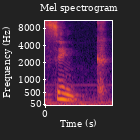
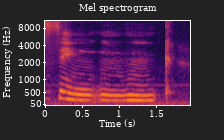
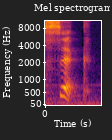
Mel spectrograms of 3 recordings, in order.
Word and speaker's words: sink: So nest, st, that's the ending blend, st, and sink, nk. Remember, sink rhymes with pink. So remember that. This is sink. Kind of hear that N. Nk. It's not sick. Sink.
